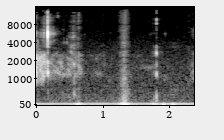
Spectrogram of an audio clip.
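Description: A few faint, scattered clicks, about four in two seconds, with a soft breath-like hiss at the start; otherwise quiet room tone.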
